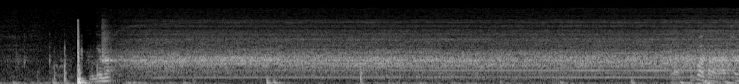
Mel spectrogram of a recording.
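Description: A vacuum cleaner switches on and runs with a steady whirring whine.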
